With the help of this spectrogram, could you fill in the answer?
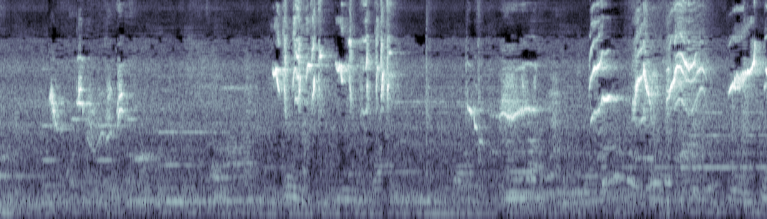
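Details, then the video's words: Oriental magpie-robin (kacer) singing: short bursts of high, varied whistled and scratchy notes, a brief phrase near the start, then denser rapid runs from about three seconds on, with a faint low background hum. "Suara kicauan burung kacer"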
